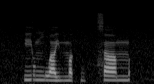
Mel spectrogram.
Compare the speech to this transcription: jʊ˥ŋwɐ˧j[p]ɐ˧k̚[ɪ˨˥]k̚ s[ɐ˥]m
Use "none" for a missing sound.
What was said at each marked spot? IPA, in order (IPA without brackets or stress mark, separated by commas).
m, ɪ˨˥, ɐ˥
